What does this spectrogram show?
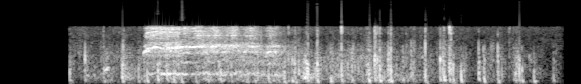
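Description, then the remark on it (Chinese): A horse whinnies loudly over a steady clip-clop of hooves as the king's horse-drawn carriage passes, the neighing fading after a second or so while the rhythmic hoofbeats continue, sharp and even, until the sound cuts off. “这时候，他已经听见国王的车马就要经过他家门口了。”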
